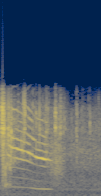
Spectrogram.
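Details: A female Basenji gives a brief, high, tonal yodel that slides downward, greeting her owners excitedly after a weekend apart.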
